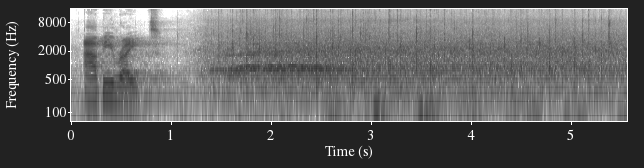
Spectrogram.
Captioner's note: audience cheering and applauding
